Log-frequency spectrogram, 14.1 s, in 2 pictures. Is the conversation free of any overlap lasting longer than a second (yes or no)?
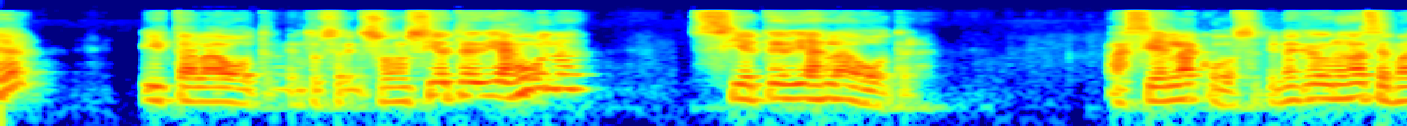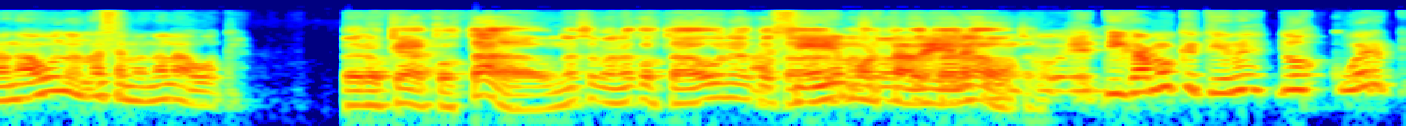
no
